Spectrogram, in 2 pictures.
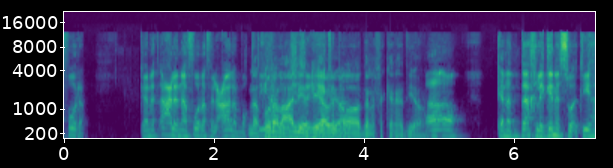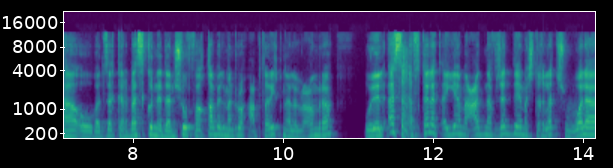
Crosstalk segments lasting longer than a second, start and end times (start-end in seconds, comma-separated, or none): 2.5-3.9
